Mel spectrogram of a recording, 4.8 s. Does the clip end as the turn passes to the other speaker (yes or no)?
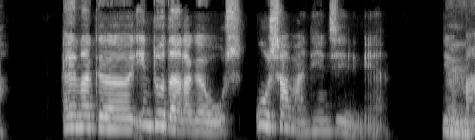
yes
